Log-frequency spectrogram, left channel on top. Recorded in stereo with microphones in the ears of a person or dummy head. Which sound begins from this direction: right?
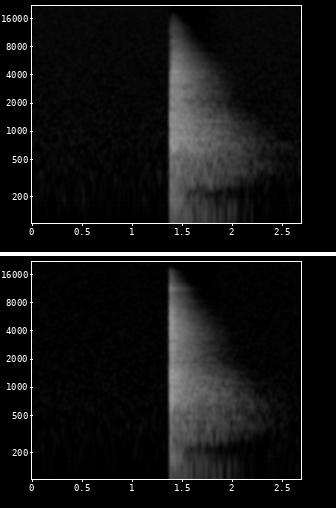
A clap, at 1.4 s.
